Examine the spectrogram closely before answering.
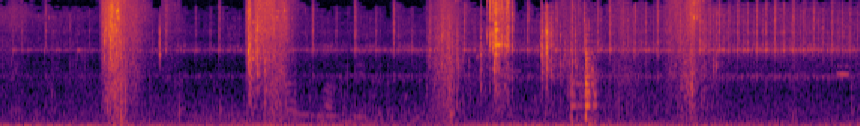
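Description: Quick clicks and whooshes sound as a weapon is chosen.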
